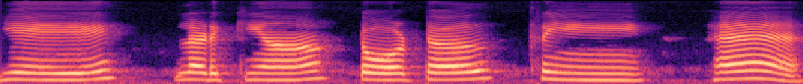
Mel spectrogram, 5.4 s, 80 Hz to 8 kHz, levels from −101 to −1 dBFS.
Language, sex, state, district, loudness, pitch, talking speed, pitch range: Hindi, female, Punjab, Fazilka, -13 LUFS, 240 Hz, 55 wpm, 230-255 Hz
